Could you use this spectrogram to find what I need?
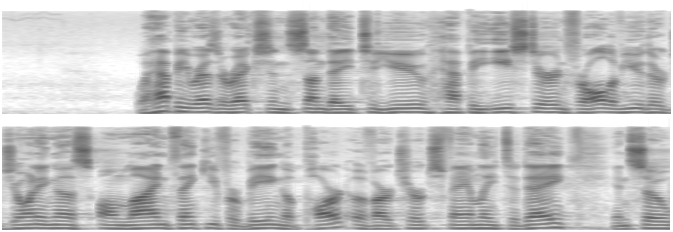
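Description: A man speaks steadily into a microphone over loudspeakers in a large hall.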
